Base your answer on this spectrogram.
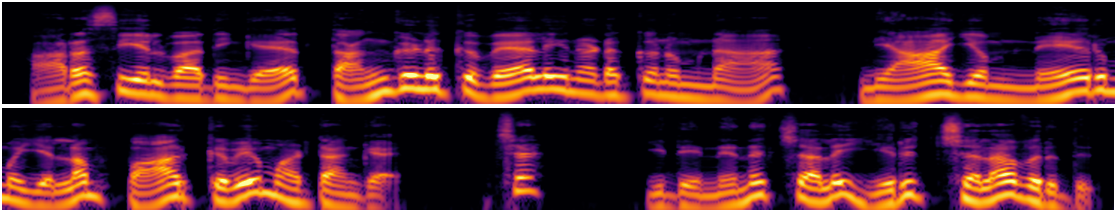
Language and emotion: Tamil, angry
